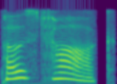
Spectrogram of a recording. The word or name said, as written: post hoc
